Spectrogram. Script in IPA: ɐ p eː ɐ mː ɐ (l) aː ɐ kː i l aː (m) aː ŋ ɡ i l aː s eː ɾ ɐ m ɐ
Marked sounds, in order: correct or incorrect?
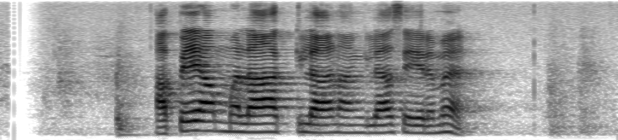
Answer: correct, incorrect: n

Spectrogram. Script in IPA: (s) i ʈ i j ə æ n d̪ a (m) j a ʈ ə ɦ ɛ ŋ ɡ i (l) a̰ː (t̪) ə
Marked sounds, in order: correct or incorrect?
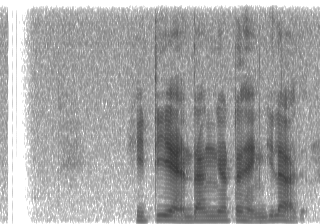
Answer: incorrect: h, incorrect: ŋ, correct, incorrect: d̪

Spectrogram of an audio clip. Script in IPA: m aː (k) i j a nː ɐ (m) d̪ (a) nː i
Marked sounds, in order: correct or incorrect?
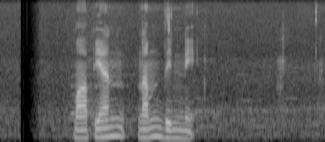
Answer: incorrect: p, correct, incorrect: i

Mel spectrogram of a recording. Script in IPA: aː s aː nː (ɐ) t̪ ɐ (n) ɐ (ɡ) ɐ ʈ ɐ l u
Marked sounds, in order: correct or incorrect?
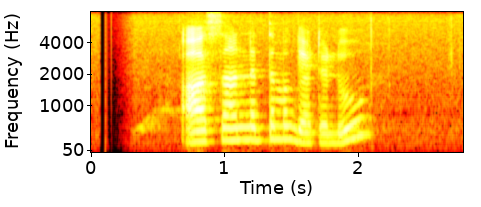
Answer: correct, incorrect: m, correct

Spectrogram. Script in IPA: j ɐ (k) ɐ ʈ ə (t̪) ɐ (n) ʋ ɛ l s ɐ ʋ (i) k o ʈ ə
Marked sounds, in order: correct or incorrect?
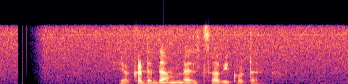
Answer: correct, incorrect: d̪, incorrect: m, correct

